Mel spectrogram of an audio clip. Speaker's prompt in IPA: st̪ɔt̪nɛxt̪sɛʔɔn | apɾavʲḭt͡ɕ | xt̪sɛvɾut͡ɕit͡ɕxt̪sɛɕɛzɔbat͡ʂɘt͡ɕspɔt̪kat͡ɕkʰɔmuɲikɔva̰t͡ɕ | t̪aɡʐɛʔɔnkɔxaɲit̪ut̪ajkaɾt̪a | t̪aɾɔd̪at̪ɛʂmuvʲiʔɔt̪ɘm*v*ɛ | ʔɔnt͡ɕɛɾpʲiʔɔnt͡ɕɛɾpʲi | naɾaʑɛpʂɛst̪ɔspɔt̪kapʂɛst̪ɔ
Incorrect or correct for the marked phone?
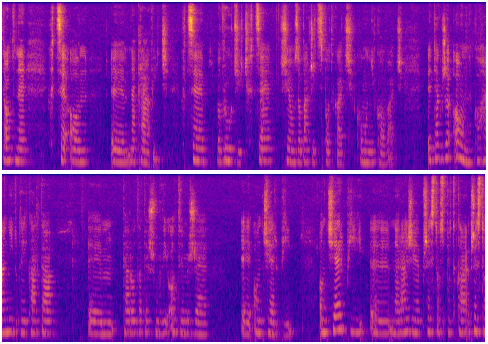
incorrect: ʐ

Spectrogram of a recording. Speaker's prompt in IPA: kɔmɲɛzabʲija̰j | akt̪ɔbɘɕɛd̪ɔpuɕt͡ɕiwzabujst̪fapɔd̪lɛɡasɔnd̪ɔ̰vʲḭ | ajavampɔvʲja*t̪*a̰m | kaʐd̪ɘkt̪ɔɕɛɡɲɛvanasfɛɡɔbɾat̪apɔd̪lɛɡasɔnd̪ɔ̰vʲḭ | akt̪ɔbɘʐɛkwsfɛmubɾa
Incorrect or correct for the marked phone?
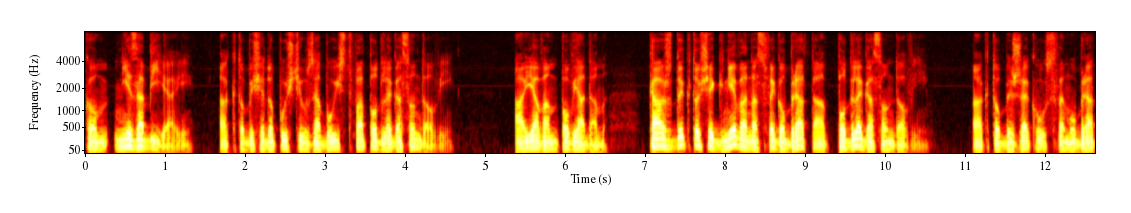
incorrect: d̪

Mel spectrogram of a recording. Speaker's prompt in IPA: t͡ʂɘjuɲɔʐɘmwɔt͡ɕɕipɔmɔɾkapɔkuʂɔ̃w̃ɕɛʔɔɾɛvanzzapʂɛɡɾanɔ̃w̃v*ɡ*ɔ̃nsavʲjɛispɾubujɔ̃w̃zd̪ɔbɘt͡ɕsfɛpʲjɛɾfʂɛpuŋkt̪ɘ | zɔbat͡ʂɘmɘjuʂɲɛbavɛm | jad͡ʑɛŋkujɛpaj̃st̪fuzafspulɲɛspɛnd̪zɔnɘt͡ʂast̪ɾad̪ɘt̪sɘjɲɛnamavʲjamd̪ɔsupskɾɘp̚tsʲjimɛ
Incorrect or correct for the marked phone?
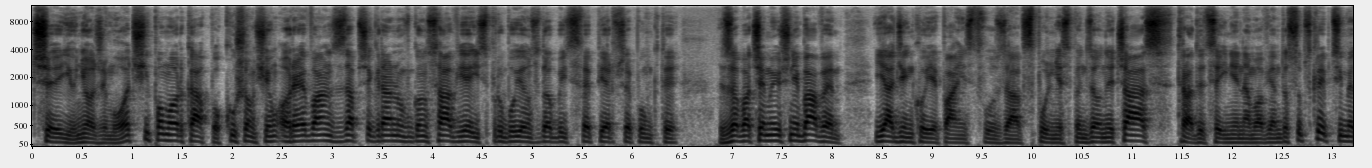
correct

